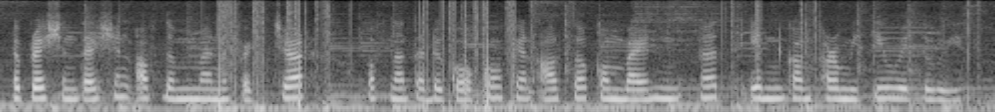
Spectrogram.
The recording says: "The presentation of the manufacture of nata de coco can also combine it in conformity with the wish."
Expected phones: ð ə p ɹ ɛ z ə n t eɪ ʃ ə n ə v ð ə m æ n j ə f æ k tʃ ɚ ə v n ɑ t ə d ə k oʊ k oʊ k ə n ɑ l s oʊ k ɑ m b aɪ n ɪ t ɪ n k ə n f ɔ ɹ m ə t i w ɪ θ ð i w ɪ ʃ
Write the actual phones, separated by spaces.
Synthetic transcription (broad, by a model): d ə p ɹ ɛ s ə n t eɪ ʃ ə n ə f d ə m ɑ n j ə f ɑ k tʃ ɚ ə f n ɑ t ə d ə k oʊ k oʊ k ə n ɑ l s oʊ k ɑ m b aɪ n ɪ t ɪ n k ə n f ɔ ɹ m ə t i w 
